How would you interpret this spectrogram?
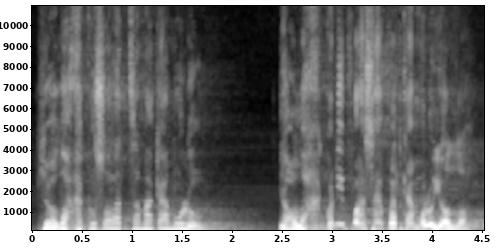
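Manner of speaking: whiny plea to God, building from plain to a loud, high outcry; a self-righteous believer protesting his deeds to God, growing indignant; complaining worshipper. Acted.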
